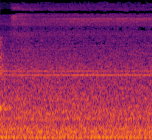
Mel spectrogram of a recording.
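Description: Steady rush of air with a low hum from the laser setup's cooling equipment running, with a faint steady high tone over it.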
